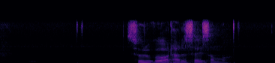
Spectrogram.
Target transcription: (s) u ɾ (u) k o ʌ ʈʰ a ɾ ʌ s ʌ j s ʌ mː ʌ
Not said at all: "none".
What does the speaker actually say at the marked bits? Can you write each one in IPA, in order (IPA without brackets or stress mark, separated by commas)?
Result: s, u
